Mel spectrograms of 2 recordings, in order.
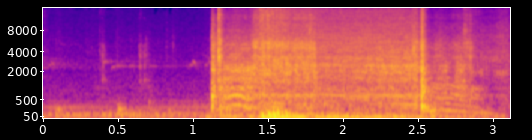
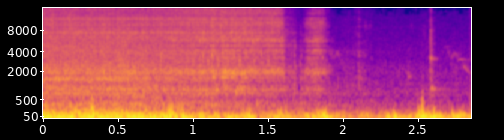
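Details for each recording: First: Mazda B2000 truck that wouldn't start, starter tapped with a hammer while cranking: a few light metallic taps, then the engine catches at once and idles; sticking starter. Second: Mazda B2000 truck idling after replacing a worn, leaking gasket, checked for leaks: deep, even rumble at low idle with no knocks or misfires; normal idle, leak fixed.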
